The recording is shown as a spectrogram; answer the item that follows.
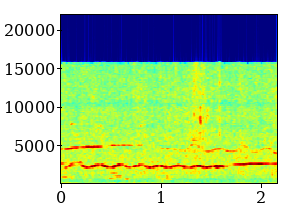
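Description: Boat engine droning low under wind and water noise, with a thin, high warbling tone over the first second and a half.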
